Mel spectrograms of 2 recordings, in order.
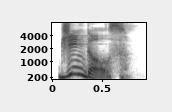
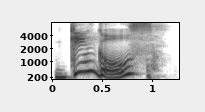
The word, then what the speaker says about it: Gingles: Jingles. 99% of the United States pronounces it as Jingles when they care to pronounce it at all. However, it's worth noting that Justice Alito pronounced it Gingles.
